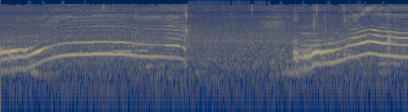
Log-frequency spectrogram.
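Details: Domestic Short Hair kitten from the Philippines, a Puspin, giving two long plaintive meows, the first rising and holding steady for over a second, the second sliding upward then easing down, with a brief quiet pause between.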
